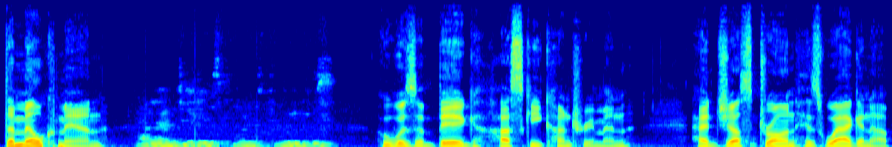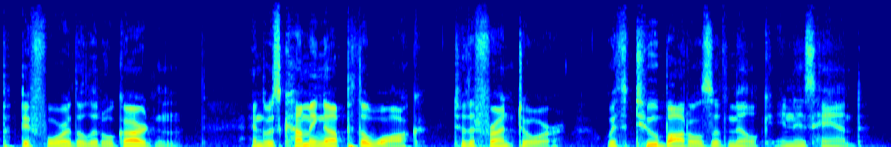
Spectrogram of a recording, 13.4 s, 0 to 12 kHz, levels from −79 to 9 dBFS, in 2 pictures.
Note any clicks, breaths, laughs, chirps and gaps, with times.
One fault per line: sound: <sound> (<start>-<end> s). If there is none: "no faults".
sound: laugh (1.0-2.6 s)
